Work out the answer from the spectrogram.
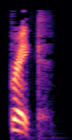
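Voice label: "break", US English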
